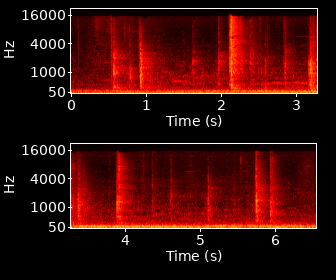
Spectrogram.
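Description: Scattered clicks and knocks of a plasma TV's Y-sustain circuit board being handled and pulled free of its metal chassis. One sharp knock about two seconds in is the loudest, and a steady low hum runs underneath.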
